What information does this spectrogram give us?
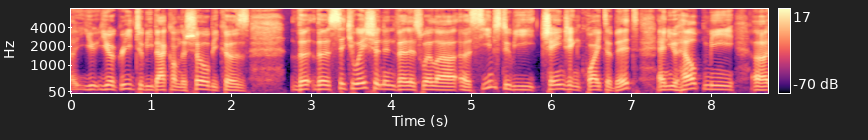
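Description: A man in his thirties hosting a podcast, his mid-pitched voice recorded close and dry with no room sound. He talks casually and haltingly, stopping and restarting often with plenty of fillers. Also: no echo. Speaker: podcast host. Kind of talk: casual interview chat.

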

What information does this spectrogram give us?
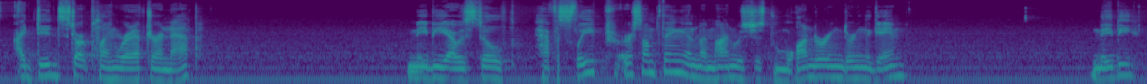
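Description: A man playing a muddled, self-deprecating guy muttering sweary, halting asides to himself in a horror audio drama. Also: mid-range voice, vocal fry, fairly bright tone. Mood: puzzled. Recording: noticeable background noise with hum.

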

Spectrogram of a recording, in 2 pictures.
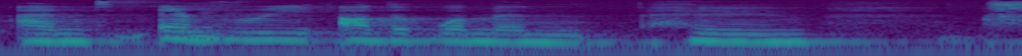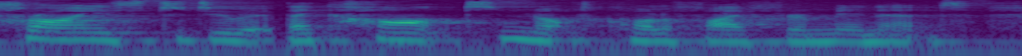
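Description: A woman's voice: fairly low pitch, flat delivery, moderate pace, fairly bright tone, low-quality recording. A woman hosting a comedy podcast before a live audience, chatty and self-mocking.

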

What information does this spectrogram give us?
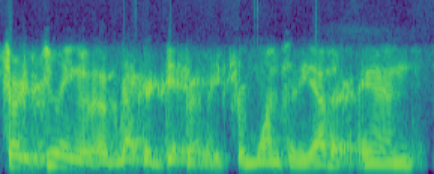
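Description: A man with a raspy voice, talking as a musician guest in a casual interview, halting and full of restarts. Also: medium pitch, lively intonation, slight background noise. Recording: tinny phone-like line.

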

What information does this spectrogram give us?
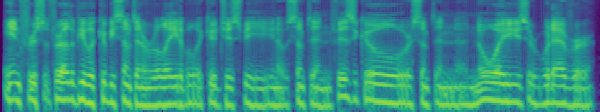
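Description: A man hosting a bedtime podcast in a rambling, halting, goofy and self-deprecating way, with a creaky, gravelly voice. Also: medium pitch, steady tone, darkish tone, no echo, clean studio sound. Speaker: podcast host.

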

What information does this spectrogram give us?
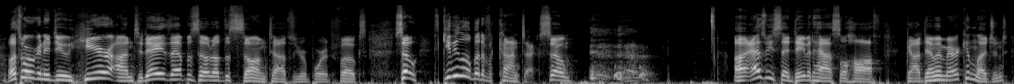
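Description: Animated, high-pitched man hosting a podcast. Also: fairly quick, dry recording. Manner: animated, jokey, mock-serious delivery. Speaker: podcast host. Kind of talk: casual comedic podcast chat.

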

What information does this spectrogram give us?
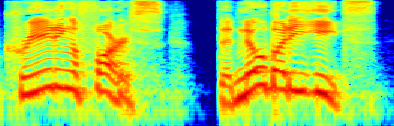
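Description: A man hosting a podcast, giving casual, rambling film commentary in an excitable, emphatic, sweary way. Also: very high voice, measured pace. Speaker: podcast host.

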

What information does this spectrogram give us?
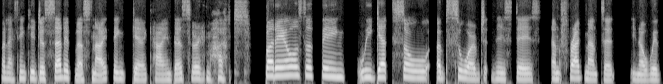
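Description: A middle-aged woman from Sweden, a sustainability researcher, answering interview questions in a soft, measured way with many fillers. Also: on the low side, no room sound.

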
